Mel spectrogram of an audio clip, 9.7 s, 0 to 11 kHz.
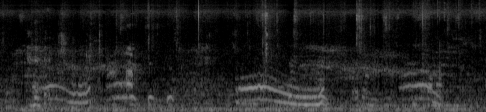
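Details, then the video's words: Domestic cats mating and quarrelling, trading wavering, drawn-out yowls with harmonic overtones, one long undulating cry in the middle, shorter moans around it, plus occasional sharp clicks. "8 Kucing lagi Kawin ,Cat merried , Cat playing, Cats mating, Cats quarrel"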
